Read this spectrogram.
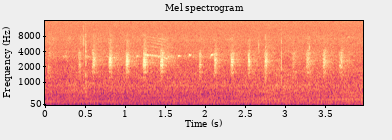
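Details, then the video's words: Great blue heron chicks begging at a nest in a pine tree: a steady series of short, dry ticking chirps, about two per second, with a faint thin whistle in the background. ""I'm Hungry Sounds" Great Blue Heron chicks"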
